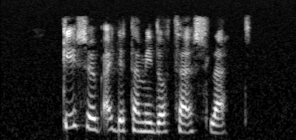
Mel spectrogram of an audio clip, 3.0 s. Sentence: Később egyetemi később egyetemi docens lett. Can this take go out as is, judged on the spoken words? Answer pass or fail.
fail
